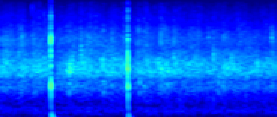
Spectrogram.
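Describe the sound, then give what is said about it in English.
A church audience claps together in a steady, dense wash of applause at moderate volume, with a couple of sharper, louder claps popping out near the start; no one speaks. The applause celebrates the one-year anniversary of Living Vine and the two-year anniversary of Redemption Life church plants. “And I am just incredibly, yeah, we can clap for that.”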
